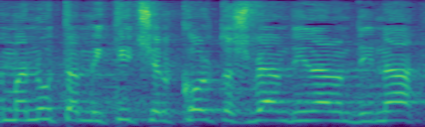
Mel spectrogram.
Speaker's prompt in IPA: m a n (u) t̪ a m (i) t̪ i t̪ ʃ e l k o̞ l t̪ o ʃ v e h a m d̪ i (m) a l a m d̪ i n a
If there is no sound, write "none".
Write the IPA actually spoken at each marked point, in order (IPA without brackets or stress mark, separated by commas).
u, i, n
